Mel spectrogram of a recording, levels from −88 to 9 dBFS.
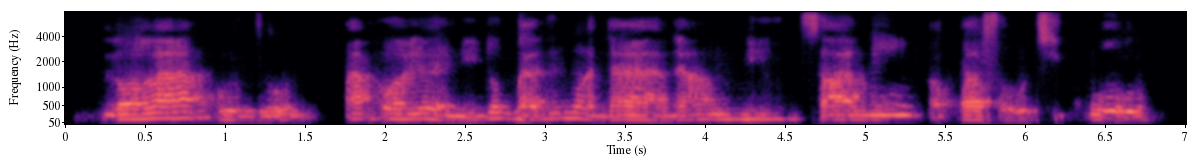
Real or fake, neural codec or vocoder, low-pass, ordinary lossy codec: fake; codec, 16 kHz, 1 kbps, FreqCodec, smaller model; none; none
